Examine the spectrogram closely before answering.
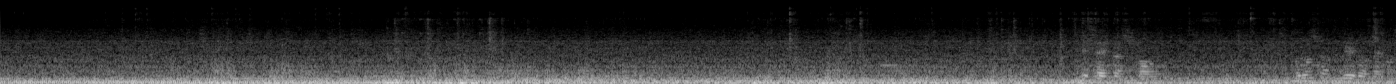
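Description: A bus's tyres roll and hum on the road.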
